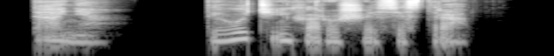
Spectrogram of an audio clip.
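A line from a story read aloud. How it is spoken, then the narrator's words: Whisper. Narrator (Russian): прошептала Даша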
